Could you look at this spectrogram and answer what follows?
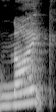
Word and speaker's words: Nike: It is Nike. Nike, not Nike, but Nike. Nike being the Greek goddess of victory. So that's a nice, easy one to remember. 2 syllables, not 1. Elongate the E.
